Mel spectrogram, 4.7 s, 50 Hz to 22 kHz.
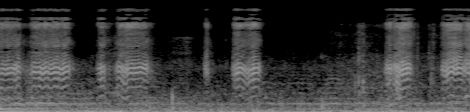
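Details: Bumblebee buzzing at a feeding place on 14 June 2023. Short droning buzzes come and go as it flies, with a wavering pitch, separated by brief gaps, over steady low background rumble.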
